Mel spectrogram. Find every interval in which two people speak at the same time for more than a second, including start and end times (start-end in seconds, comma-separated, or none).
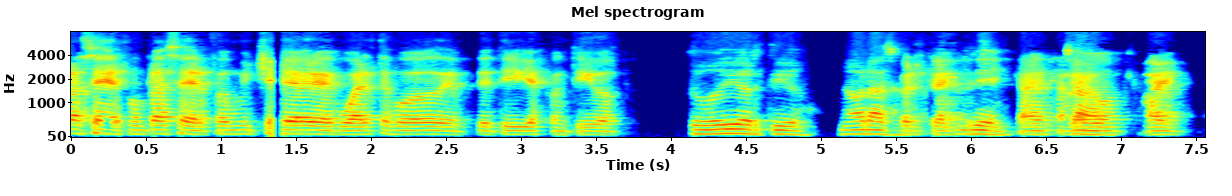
5.5-7.0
